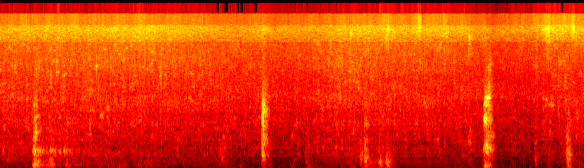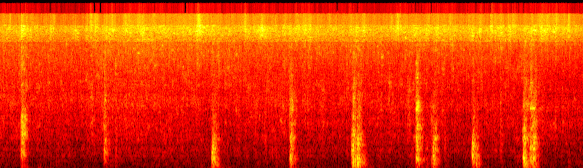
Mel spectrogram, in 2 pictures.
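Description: Seasoned food fries in a pan with a steady, bright sizzle and hiss, broken by scattered sharp pops and crackles, close and loud throughout.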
